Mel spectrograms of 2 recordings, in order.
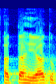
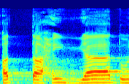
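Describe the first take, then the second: First: The 'y' sound is short and single. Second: The 'y' sound is held long and doubled. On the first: The speaker calls it wrong. "अत्तहियातु पढ़ना गलत है" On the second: The speaker calls it right. "फिर या के ऊपर शद है।"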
